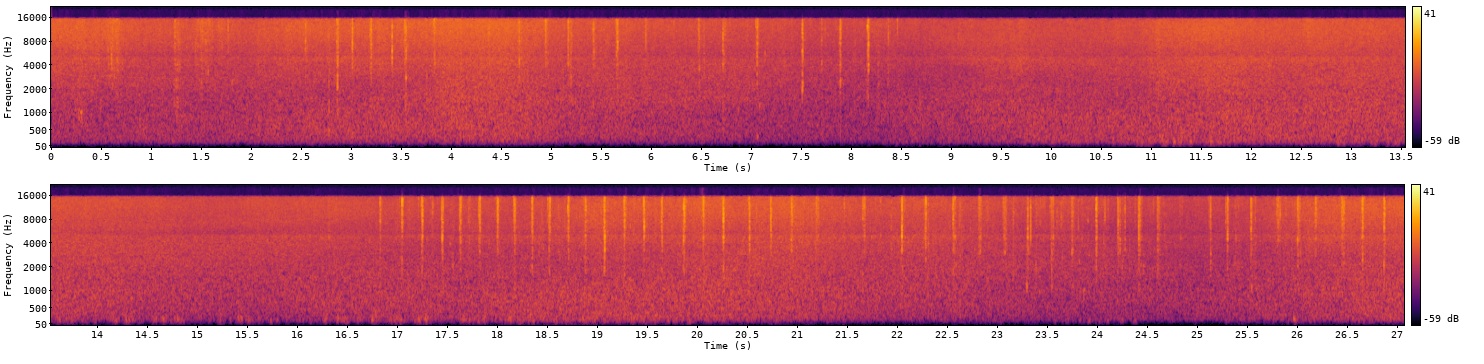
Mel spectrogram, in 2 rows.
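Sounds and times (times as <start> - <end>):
faint ticks: 16.8 - 27.0.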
